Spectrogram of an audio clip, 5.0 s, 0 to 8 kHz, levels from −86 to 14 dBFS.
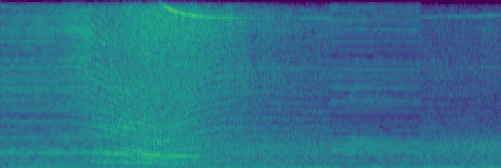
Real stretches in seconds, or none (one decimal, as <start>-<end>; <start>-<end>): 0.9-3.3; 4.2-5.0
